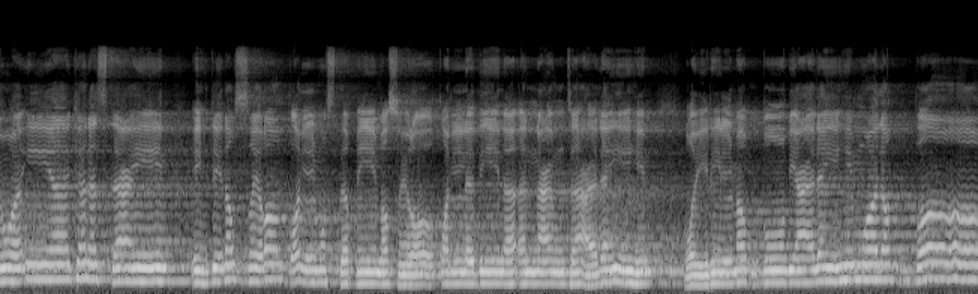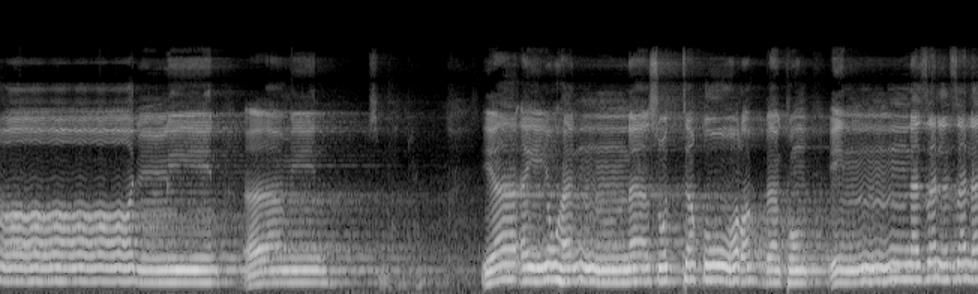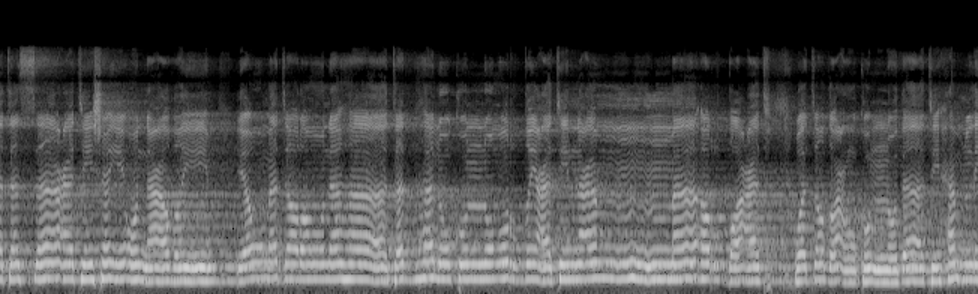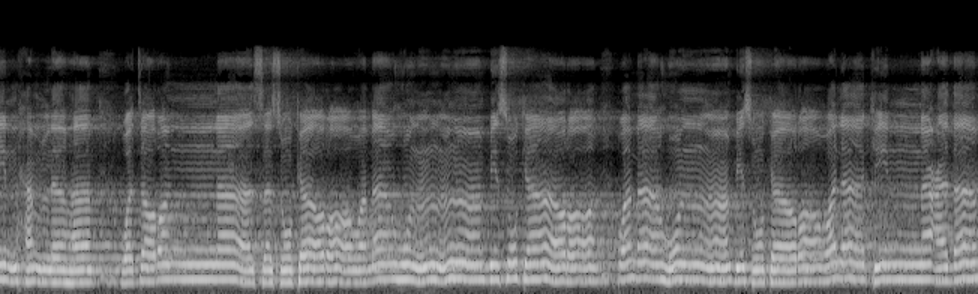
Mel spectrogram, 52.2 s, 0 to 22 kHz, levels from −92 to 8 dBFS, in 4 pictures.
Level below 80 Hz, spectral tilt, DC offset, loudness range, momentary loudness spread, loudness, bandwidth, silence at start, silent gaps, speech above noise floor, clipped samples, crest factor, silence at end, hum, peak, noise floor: -60 dBFS; -7.5 dB/octave; under 0.1%; 2 LU; 6 LU; -18 LUFS; 11 kHz; 0 s; none; 28 dB; under 0.1%; 14 dB; 0 s; none; -4 dBFS; -45 dBFS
